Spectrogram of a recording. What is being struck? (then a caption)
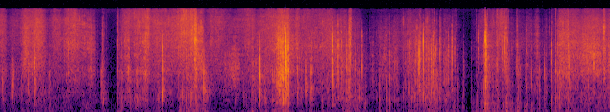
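Stack of glossy magazine paper pages. Fingertips and nails flip over thin sheets in a close-up stack of loose glossy magazine recipe pages. The result is quiet, bright crinkling and rustling with sharp crackles on each page turn and very little low end.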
